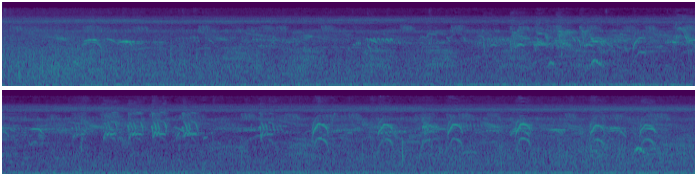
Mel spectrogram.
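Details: Baya weavers in a colony: sparse thin chirps at first, then a building outburst of rapid, repeated sharp notes and squeaky twitters from several birds. A low background hum continues throughout.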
